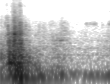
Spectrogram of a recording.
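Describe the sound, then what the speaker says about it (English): A cabinet door in an abandoned mansion is pulled open with one short, close wooden knock and scrape, followed by quiet room tone and a faint click. "Let's check some of the cabinets."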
